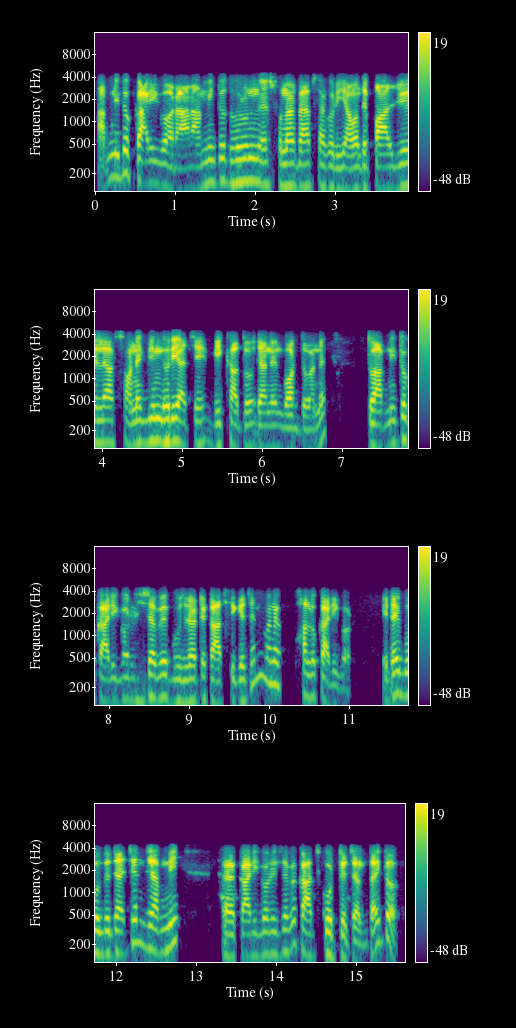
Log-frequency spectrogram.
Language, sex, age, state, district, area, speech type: Bengali, male, 60+, West Bengal, Purba Bardhaman, rural, conversation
